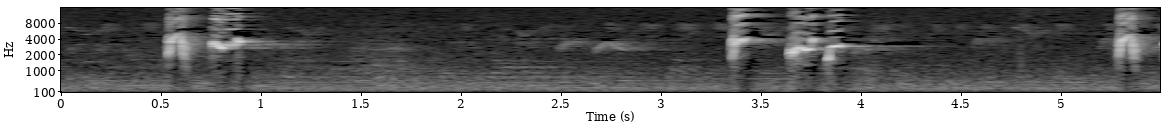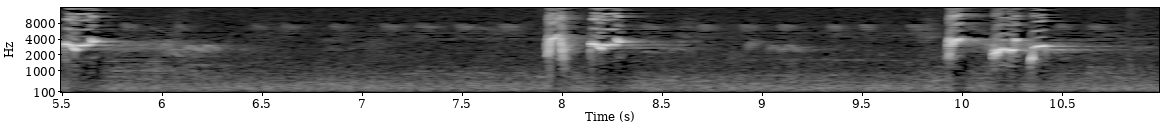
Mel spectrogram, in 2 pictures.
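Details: Thai red-whiskered bulbul song meant for teaching young birds to sing: five short chirpy two-part whistled phrases spaced about two to three seconds apart, with a steady low background hum.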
